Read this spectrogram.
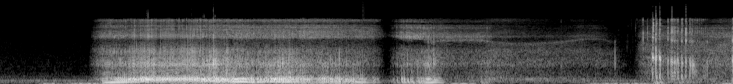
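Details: Bully dog sleeping and drooling, long loud rattling snore on inspiration followed by softer expiration; snoring.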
